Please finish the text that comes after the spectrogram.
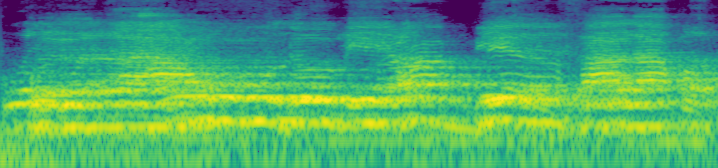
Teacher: Ketika qalqalah qof itu tidak perlu terlalu nyekluk.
